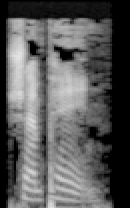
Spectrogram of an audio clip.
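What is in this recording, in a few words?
"champagne", American English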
